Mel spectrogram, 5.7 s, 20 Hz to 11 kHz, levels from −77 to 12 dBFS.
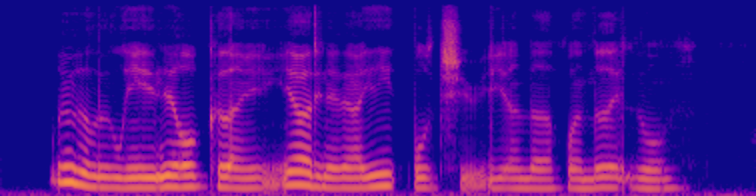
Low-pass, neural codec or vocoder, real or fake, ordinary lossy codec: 9.9 kHz; autoencoder, 22.05 kHz, a latent of 192 numbers a frame, VITS, trained on many speakers; fake; none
